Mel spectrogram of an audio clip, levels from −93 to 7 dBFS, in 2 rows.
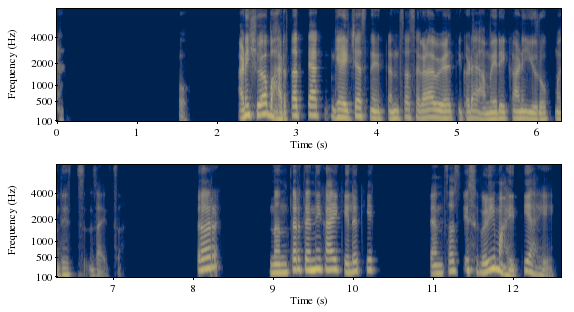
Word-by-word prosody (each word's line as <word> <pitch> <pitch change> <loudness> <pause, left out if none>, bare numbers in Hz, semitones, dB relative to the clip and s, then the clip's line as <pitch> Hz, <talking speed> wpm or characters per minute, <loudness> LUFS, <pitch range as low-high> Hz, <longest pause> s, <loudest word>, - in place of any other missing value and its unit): हां. - - -14 1.5
हो - - -13 0.7
आणि 200 - +6
शिवाय 205 +2 +4
भारतात 175 - +2
त्या 195 -1 +6 0.2
घ्यायच्याच 155 +3 +2
नाहीत. 135 -3 0
त्यांचा 135 +3 -3
सगळा 145 +1 -1
वेळ 140 -2 +2
तिकडे 135 +2 -5
अमेरिका 125 +2 -1
आणि 135 0 +1
युरोपमध्येच 125 +1 -4
जायचा. - - -18 1.0
तर 250 +4 +3 0.7
नंतर 170 +7 +2
त्यांनी 225 +1 +6
काय 225 0 +3
केलं, 185 +2 0
की 220 - -3
त्यांची 195 -5 -9
जी 210 +2 -7
सगळी 200 +3 +2
माहिती 130 - 0
आहे. 130 - -4
155 Hz, 130 wpm, -24 LUFS, 130-200 Hz, 1.5 s, आणि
